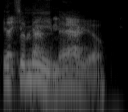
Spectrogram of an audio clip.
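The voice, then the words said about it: Fake Italian accent. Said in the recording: “he's going to do a fake Italian accent in the Mario movie”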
